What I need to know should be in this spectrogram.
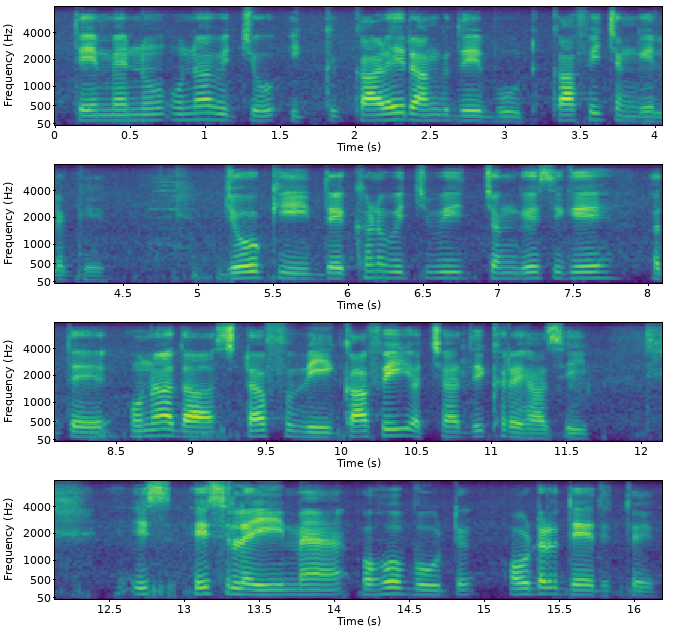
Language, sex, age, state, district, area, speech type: Punjabi, male, 18-30, Punjab, Rupnagar, urban, spontaneous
